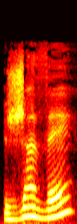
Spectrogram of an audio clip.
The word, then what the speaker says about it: j'avais: J'avais, final S not pronounced.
